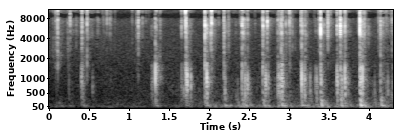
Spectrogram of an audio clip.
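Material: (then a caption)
Foil. A small, hollow Kinder Surprise chocolate egg in a printed foil wrapper, whole and unopened, is held in one hand and tapped and scratched with fingertips and nails. Around nineteen quick, irregular taps come through as dry clicks with a soft low thump, mixed with crinkly foil scratches that carry a bright, high edge. Each sound dies away almost instantly.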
